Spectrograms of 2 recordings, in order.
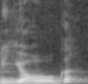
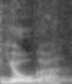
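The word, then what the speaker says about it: योग: The word yoga in Sanskrit, what we say in the West, yoga, but actually is pronounced yog.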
